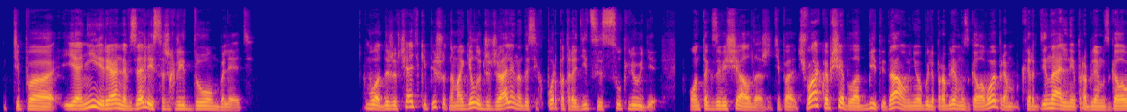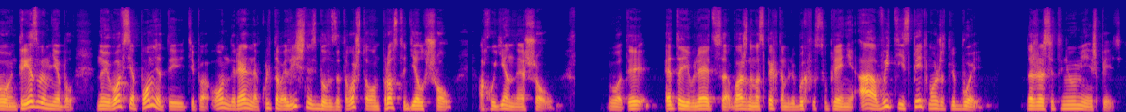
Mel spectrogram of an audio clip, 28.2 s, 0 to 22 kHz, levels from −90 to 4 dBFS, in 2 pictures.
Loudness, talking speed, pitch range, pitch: -18 LUFS, 190 wpm, 115-140 Hz, 125 Hz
